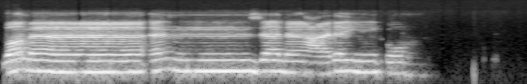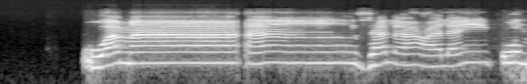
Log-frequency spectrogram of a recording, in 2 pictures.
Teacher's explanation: নুন যেন আপনার ক্লিয়ার না হয়, প্রকাশ না পায়, নুন গোপন থাকবে।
